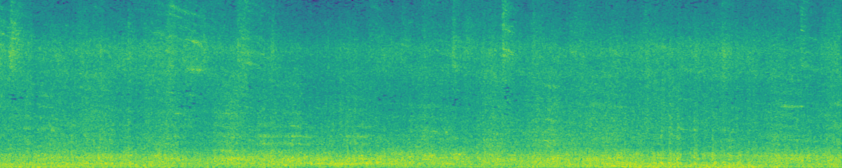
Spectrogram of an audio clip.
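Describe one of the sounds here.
A long freight train rumbles past close by with a steady roar.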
